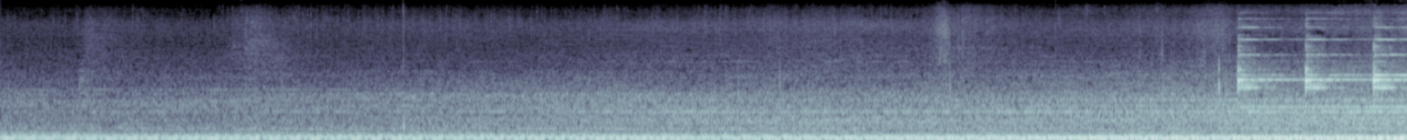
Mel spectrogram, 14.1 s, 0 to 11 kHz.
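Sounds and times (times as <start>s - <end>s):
diesel locomotives rumbling: 0.0s - 14.0s.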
